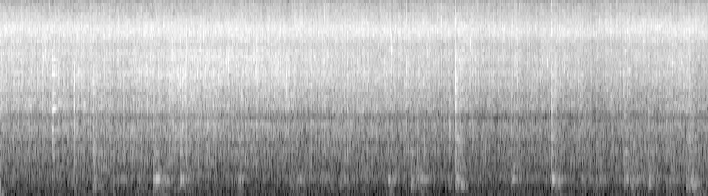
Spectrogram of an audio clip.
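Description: Tomatoes and dried red chillies sauté with onions in a pan for onion chutney, giving a steady, even sizzle with soft stirring clicks throughout and no talking.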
